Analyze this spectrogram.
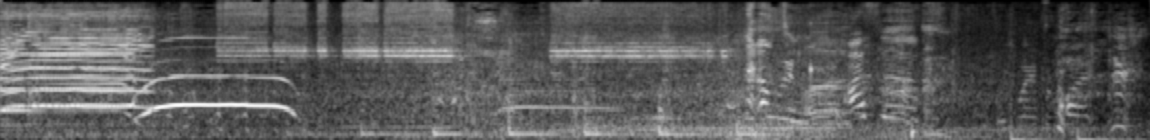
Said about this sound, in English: The sun low, a small convoy of support cars encourages us with honking and yelling as we finish out the day.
